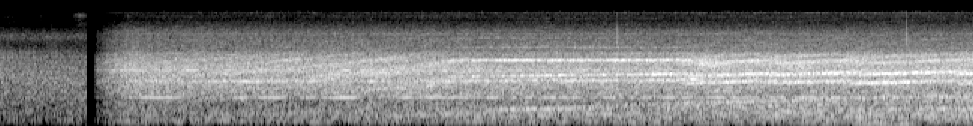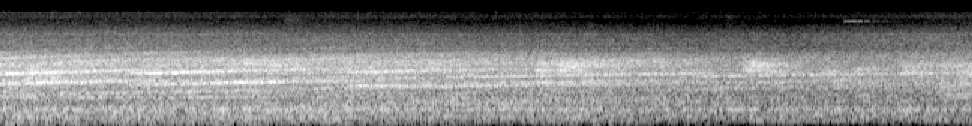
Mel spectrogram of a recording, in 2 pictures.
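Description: Taipei Metro Circular Line train pulling into an elevated station behind platform screen doors. It is a steady rail and motor noise with whining tones that slide in pitch, swelling toward the middle and easing as the train slows to a stop.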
